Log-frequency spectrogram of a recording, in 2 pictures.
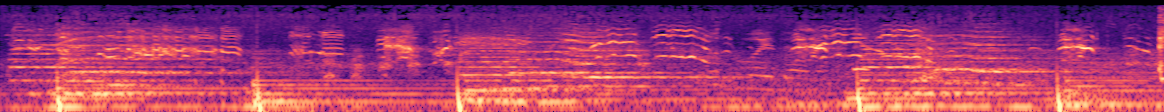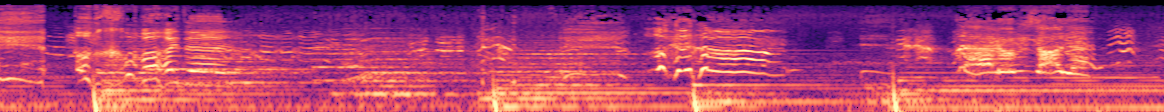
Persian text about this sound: گریه میکنه.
